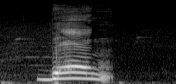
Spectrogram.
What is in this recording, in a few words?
"beng" mud, andamanese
